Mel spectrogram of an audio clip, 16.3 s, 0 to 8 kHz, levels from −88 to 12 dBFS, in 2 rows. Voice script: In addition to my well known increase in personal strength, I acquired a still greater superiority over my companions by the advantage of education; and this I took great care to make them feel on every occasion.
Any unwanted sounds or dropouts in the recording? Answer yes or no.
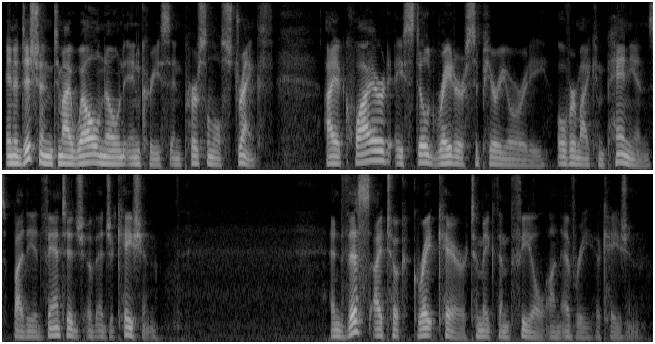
no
